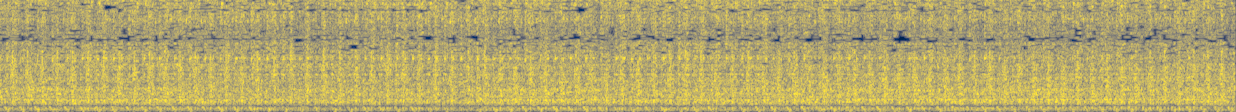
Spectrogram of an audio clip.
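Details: Zipper plate compactor that had smoked, run unevenly and stalled, after cleaning and flushing the fuel system and fitting a strainer, started on choke: the single cylinder runs smooth and even with a steady quick firing beat and no misses or surging, healthy.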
